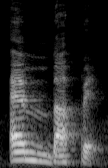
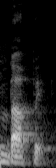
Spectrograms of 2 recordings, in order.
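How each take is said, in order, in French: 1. Le M se prononce comme un son distinct et séparé. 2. Le M se fond dans le son B qui suit. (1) "ils disent Mbappé. Ils prononcent le M" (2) "chez nous les Camerounais, on dit Mbappé"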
